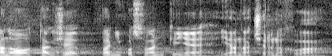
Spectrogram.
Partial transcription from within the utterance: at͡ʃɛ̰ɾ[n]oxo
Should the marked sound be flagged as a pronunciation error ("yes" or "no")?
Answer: no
